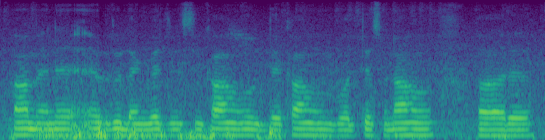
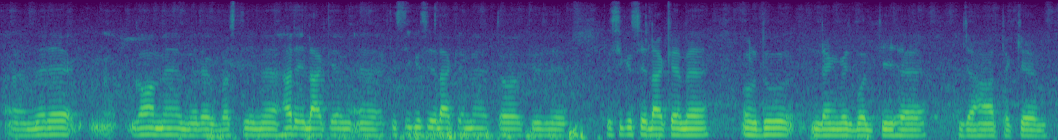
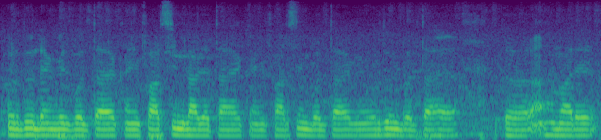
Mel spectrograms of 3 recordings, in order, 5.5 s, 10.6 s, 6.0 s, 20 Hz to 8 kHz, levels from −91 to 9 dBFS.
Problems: constant background noise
